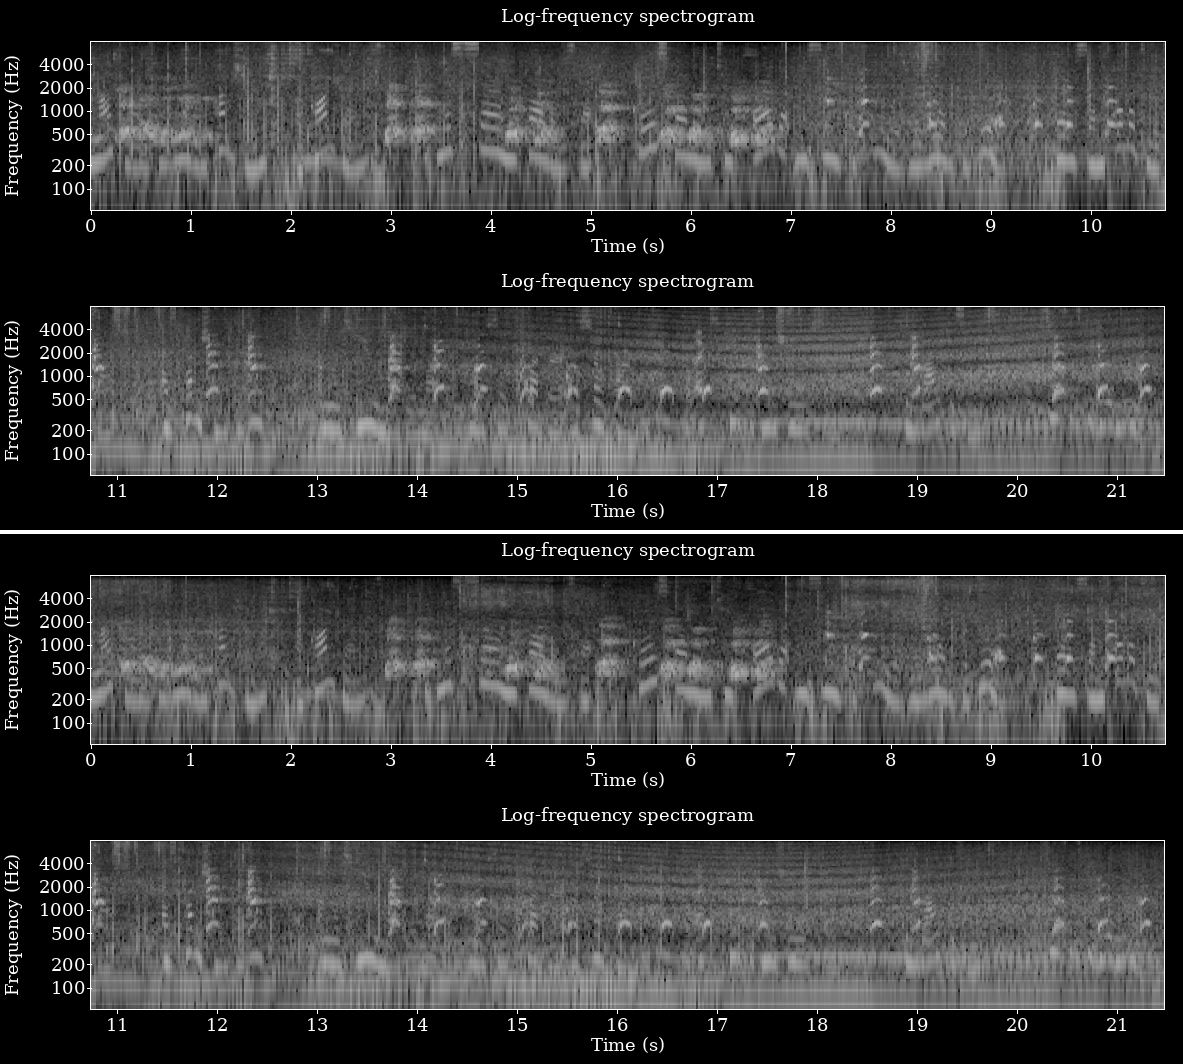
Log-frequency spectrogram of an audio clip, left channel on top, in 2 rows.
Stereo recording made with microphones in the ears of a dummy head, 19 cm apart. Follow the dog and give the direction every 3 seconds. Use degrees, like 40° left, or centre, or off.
50° left, 50° left, 20° left, 20° right, 20° right, 40° left, 50° left.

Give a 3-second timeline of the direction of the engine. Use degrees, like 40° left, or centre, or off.
70° right, 70° right, 70° right, 60° right, 50° right, 10° right, 40° left.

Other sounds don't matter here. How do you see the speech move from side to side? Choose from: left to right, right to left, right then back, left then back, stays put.
right then back.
